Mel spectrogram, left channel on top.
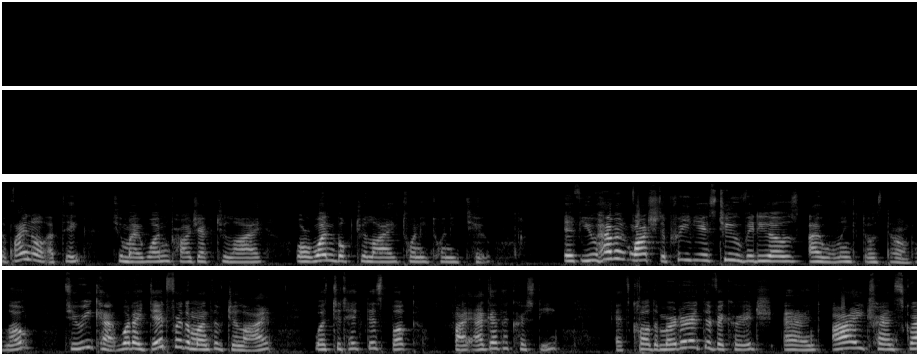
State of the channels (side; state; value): left; silent; digital silence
